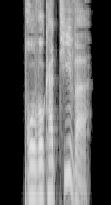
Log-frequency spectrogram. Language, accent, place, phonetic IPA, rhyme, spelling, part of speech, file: German, Germany, Berlin, [pʁovokaˈtiːvɐ], -iːvɐ, provokativer, adjective, De-provokativer.ogg
- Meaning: 1. comparative degree of provokativ 2. inflection of provokativ: strong/mixed nominative masculine singular 3. inflection of provokativ: strong genitive/dative feminine singular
